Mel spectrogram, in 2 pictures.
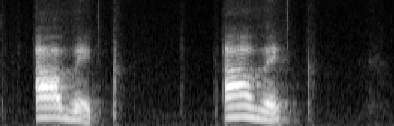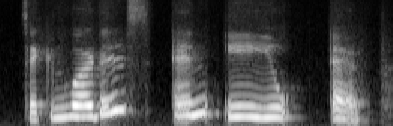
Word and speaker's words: avec: So the last consonant is C. So it will be pronounced completely. Avec.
